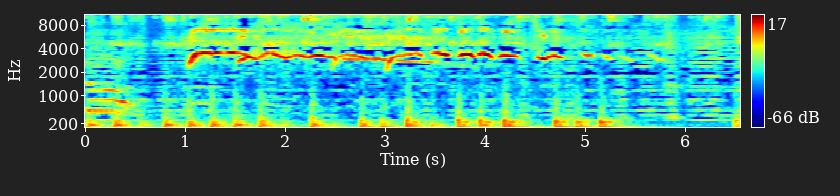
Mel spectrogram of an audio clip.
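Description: Romanian folk wedding music played live by a fiddle-and-accordion band, with a steady even beat. From about a second in until near the end, a shrill, warbling whistle-like melody runs high above the band.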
